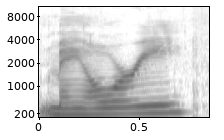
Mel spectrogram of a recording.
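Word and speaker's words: Māori: what that is either n-a-o-r-i how do you pronounce it Maori mayori you guys aren't really giving me the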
